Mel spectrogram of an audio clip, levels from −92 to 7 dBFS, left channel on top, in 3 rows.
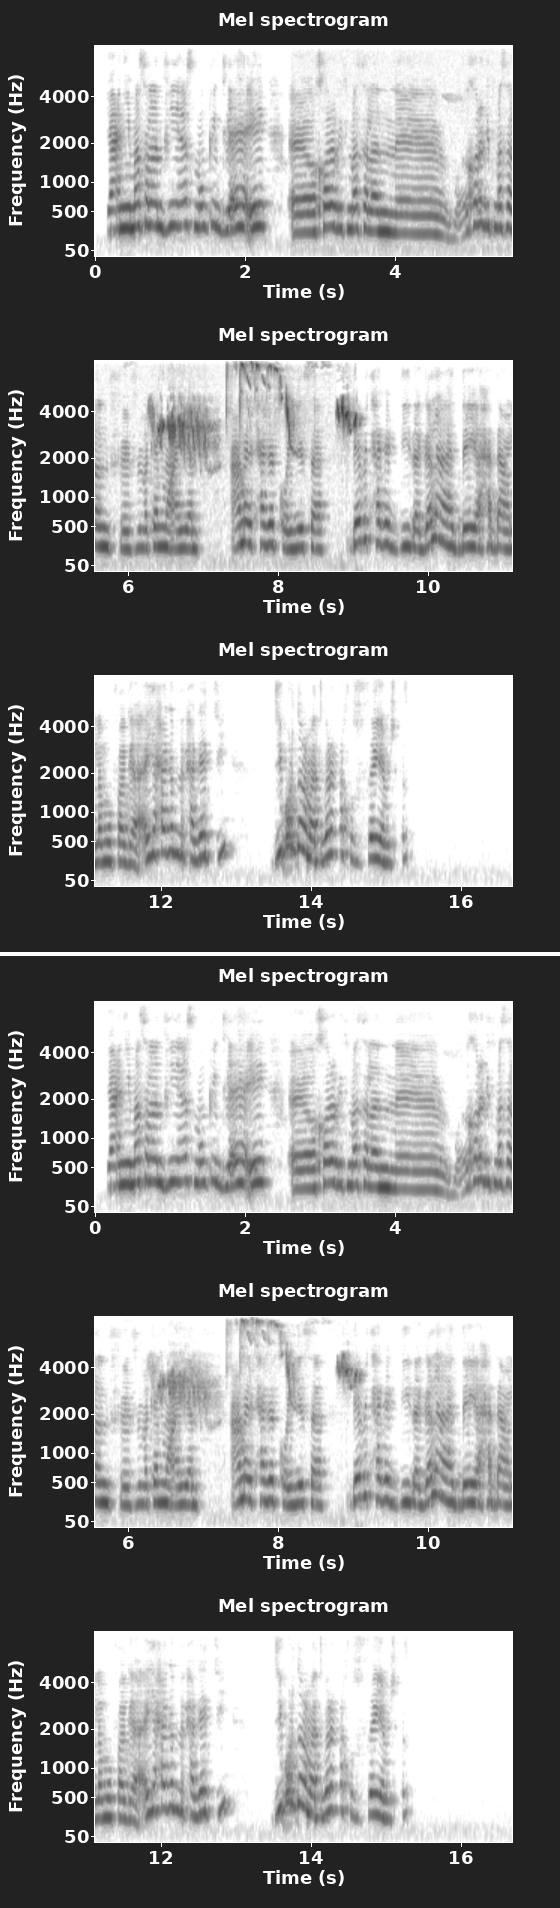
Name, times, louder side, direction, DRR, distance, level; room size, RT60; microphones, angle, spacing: voice 1, 0.2-8.6 9.0-12.9 13.5-15.3, left 1 dB, 10° left, 0.3 m, -33 dB
sound 1, 6.3-9.1, left 15 dB, 85° left, 0.5 m, -27 dB
10.0 x 5.7 x 3.0 m
head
